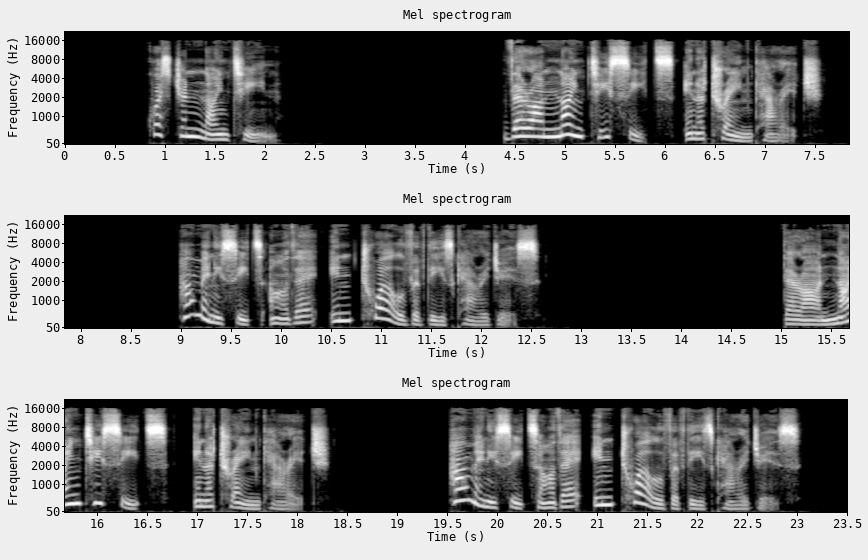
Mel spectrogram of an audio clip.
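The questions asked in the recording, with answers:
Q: How many seats are there in 12 of these carriages?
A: 1080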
